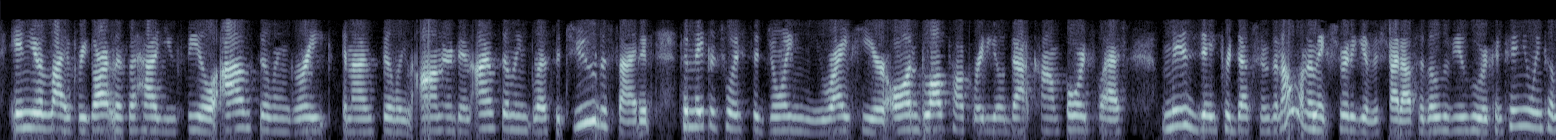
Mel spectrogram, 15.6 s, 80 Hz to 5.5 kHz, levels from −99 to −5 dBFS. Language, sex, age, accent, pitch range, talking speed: English, female, 30-49, American, 200-295 Hz, 220 wpm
